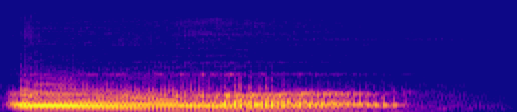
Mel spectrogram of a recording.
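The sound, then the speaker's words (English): A single deep, rumbling male alligator bellow announcing its territory, loud, holding a throaty growl for about a second and a half before trailing off into silence. “Male alligators bellow to announce their territory.”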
